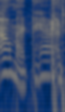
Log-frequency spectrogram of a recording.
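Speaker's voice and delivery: alarmed tone, pitched very high. Retelling a scene where she can't see in a snowstorm: Vanessa Hudgens impression. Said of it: "That's a good impression of Vanessa Hudgens".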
